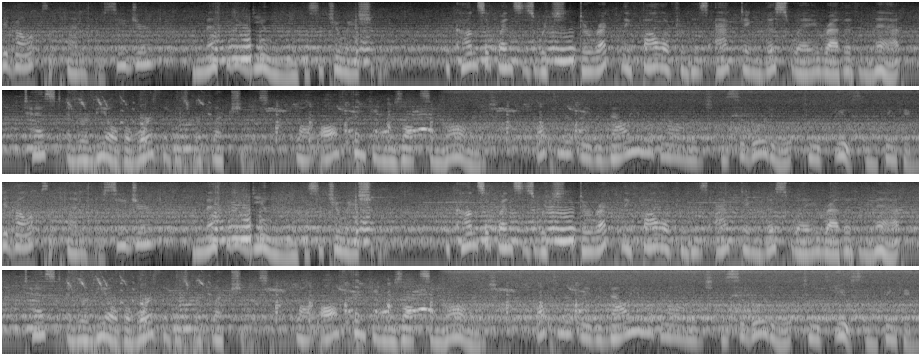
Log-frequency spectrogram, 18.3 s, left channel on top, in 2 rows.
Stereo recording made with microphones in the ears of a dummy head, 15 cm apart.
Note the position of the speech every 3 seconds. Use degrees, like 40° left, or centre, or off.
60° right, 30° right, centre, 20° right, 50° right, 60° right.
